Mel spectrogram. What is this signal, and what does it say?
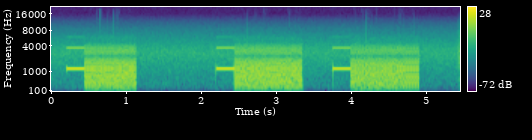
POCSAG pager data (2400 baud), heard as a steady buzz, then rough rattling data, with a squelch burst at the end.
